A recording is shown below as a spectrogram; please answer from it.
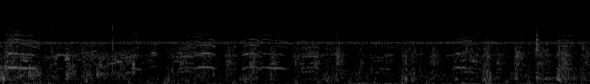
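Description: A flock of geese in the hunting game Hunter: Call of the Wild keeps honking in faint, scattered overlapping calls at a distance, steady over a quiet outdoor background.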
